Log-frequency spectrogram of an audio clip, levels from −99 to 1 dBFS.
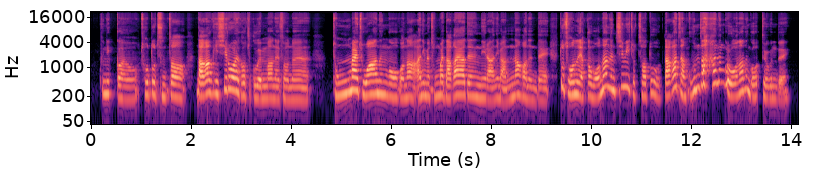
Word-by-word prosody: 그니까요. 185 -8 -5
저도 220 0 -3
진짜 195 -3 0 0.2
나가기 235 +2 +6
싫어해 285 +3 +4
가지고 205 -3 -7
웬만해서는 170 -2 -4 0.4
정말 235 +7 +4
좋아하는 225 -1 +3
거거나 190 -1 -2
아니면 205 +1 -2
정말 210 +1 -3
나가야 205 +4 +4
되는 200 -3 -5
일 180 -2 -6
아니면 165 +2 -2
안 165 +6 -6
나가는데 170 -7 -4 0.2
또 330 - -4
저는 220 -3 +3
약간 195 +1 -1
원하는 295 - +1
취미조차도 220 - -3
나가지 225 +9 +3
않고 205 +2 -4
혼자 315 +7 +2
하는 415 +3 +1
걸 - - +2
원하는 250 +8 -1
것 195 -3 -5
같아요, 180 -5 -8
근데. 170 - -9
205 Hz, 350 characters per minute, -20 LUFS, 180-235 Hz, 0.4 s, 나가기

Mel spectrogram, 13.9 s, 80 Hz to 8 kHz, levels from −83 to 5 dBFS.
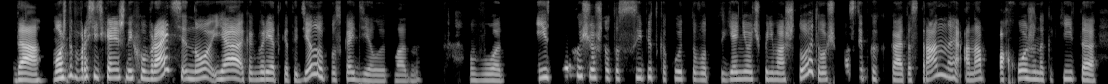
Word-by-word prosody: Да, 180 -2 +8 0.2
можно 240 +8 +5
попросить, 250 +1 -1
конечно, 245 -1 +3
их 235 +2 -2
убрать, 225 - +6
но 220 +4 +1
я, 225 -1 +6
как 195 -1 -8
бы, 200 +1 -3
редко 195 -2 -1
это 180 - -10
делаю, 260 - 0
пускай 200 +1 -5
делают, 165 -4 -8
ладно. 160 +2 -9 0.6
Вот, 175 -1 -6 0.4
и 245 +3 +1
вдруг - - -6
ещё 270 -3 0
что-то 235 -2 -7
сыпет, 240 +2 -6
какую-то 210 0 -7
вот 185 -1 -8
я 200 +2 -2
не 210 0 -3
очень 210 +2 -5
понимаю, 195 -2 -2
что 235 +5 -2
это. 425 - -3
В - - -1
общем, 195 - -6
посыпка 225 +1 -9
какая-то 180 -2 -2
странная. 245 - 0
Она 200 +4 -1 0.2
похожа 215 +2 -1
на 195 -1 -4
какие-то, 190 -2 -3
210 Hz, 170 wpm, -23 LUFS, 185-240 Hz, 0.6 s, Да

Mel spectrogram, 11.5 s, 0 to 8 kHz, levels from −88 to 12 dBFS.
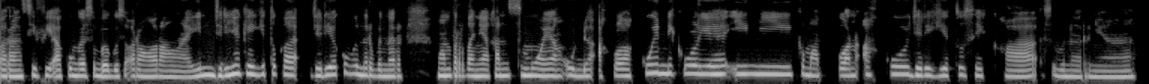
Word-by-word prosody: orang 185 -1 +3
CV 210 -1 -2
aku 190 +2 -3
nggak 195 -1 +2
sebagus 180 -2 0
orang-orang 180 -2 0
lain," 205 +6 +3
jadinya 220 +6 +5
kayak 245 -2 +1
gitu, 250 - -17
Kak. 225 -2 +1 0.2
Jadi 220 +3 +3
aku 265 +2 -8
benar-benar 190 -5 +2 0.3
mempertanyakan 200 -1 +2
semua 210 -2 +3
yang 195 0 +1
udah 195 -2 -1
aku 200 +2 -3
lakuin 275 +7 0
di 265 - +2
kuliah 255 -1 +2
ini, 250 -1 +1
kemampuan 210 -2 -2
aku, 245 0 -2
jadi 215 -1 +2
gitu 210 +2 -4
sih, 205 -1 -6
Kak, 180 +1 -4
sebenarnya. 175 -4 -3
205 Hz, 155 wpm, -23 LUFS, 190-230 Hz, 0.3 s, jadinya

